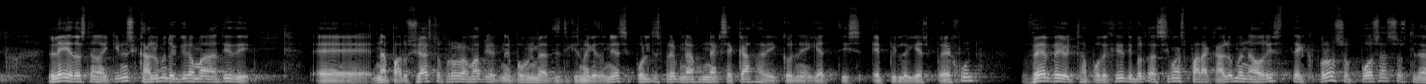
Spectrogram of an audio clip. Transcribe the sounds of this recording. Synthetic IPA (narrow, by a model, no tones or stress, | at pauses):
le̞ie̞ðo̞st̪inɐnɐcino̞si̥kɐlume̞t̪o̞ɲɟiɾiomɐnɐt̪iði | enɐpɐɾusiɐsi̥t̪o̞pɾo̞ɣɾɐmɐt̪uʝɐt̪ine̞pome̞nimeɐt̪ist̪icizmɐce̞ðo̞niɐsi̥po̞lit̪epɾe̞pinɐe̞xunmɲɐkse̞kɐθɐɾiːko̞nɐʝɐt̪ise̞pilo̞ʝe̞spue̞xun | ve̞veɐio̞t̪i̥θɐːpo̞ðe̞xt̪it̪ibɾo̞t̪ɐsimɐspɐɾɐkɐlume̞nɐo̞ɾist̪e̞t̪e̞ːkpɾo̞so̞po̞sɐso̞st̪enɐ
